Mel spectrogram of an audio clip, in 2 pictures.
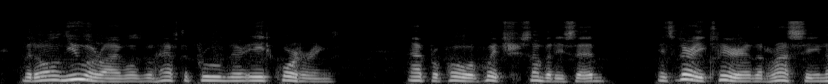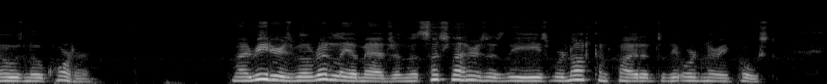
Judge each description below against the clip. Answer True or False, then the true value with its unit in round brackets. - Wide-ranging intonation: False (3.1 semitones)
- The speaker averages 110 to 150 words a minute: False (165 wpm)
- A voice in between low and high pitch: True (165 Hz)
